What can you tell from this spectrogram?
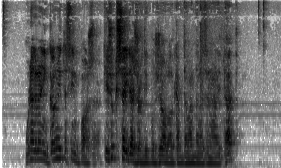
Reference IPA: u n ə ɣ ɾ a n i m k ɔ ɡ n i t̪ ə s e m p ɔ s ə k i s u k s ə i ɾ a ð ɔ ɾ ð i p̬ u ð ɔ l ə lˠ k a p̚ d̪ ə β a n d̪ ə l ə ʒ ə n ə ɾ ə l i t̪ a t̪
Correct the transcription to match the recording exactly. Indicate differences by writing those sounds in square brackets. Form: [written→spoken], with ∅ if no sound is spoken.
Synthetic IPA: u n ə ɣ ɾ a n i [m→ŋ] k ɔ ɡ n i t̪ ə s [e→i] m p ɔ [s→z] ə k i s u k s ə i ɾ a [ð→ʒ] ɔ ɾ ð i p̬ u [ð→ʒ] ɔ l ə lˠ k a p̚ d̪ ə β a n d̪ ə l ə ʒ ə n ə ɾ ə l i t̪ a t̪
